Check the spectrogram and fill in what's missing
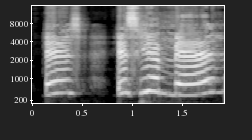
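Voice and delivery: put-on high, hesitant young girl asking; a small girl, a little unsure. Lucy asks, child voice.

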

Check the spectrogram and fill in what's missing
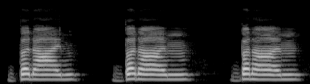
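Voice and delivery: slow, loud "but I'm" linked as "budaim"; American flapped T. Shown as a demonstration. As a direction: link BUT I'M with a quick D sound, repeated slowly. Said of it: "美音会把T做后一D". (but I'm 美音连读，T 读成 D)

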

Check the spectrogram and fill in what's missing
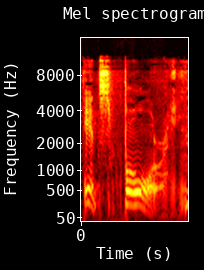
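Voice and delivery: slow, low grumble; bored, drawn-out grumble; grumbling. A narrator's reading. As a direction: complain in a low, bored drag. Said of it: "he grumbled".

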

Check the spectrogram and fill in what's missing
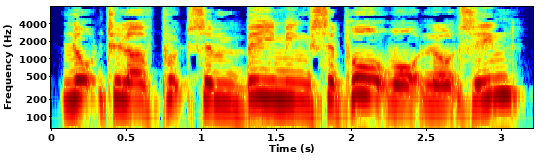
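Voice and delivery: workman character voice; builder Jerry, matter-of-fact. A narrator's reading. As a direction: put on the voice of a builder.

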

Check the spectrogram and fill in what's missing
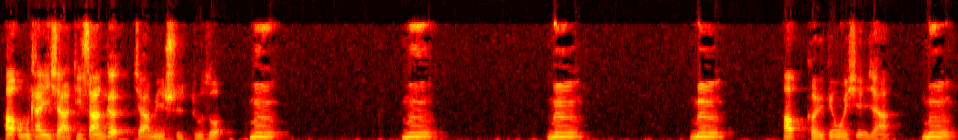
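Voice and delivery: teacher slowly drilling mu, mu, mu; slow model reading. Shown as a demonstration. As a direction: stretch each mu long and slow like a kana drill.

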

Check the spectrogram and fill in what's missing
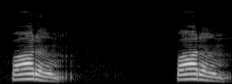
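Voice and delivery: "bottom" with the tt as a quick tap, "bah-dum"; American flap T. Shown as a demonstration. Teacher models American "bottom" with flapped tt. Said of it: "它是一个闪音的处理".

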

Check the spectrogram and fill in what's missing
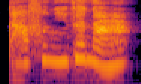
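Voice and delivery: worried. Acted. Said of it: "巴豆担心地问".

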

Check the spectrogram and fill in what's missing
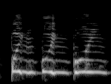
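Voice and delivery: very high, loud boing; boing like an excited frog. A narrator's reading. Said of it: "Og added".

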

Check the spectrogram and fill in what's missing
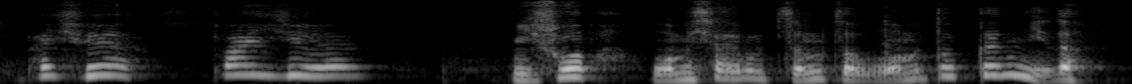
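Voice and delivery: very high, eager calling; 急切高喊白雪; eager followers. Acted. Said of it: "站起来说". (尖声请示的姐妹)

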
